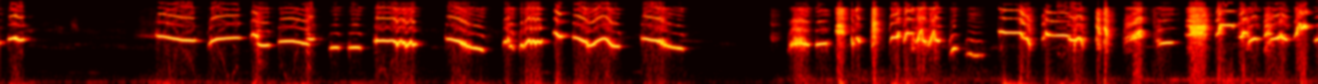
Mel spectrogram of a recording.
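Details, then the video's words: Oriental magpie-robin song for tutoring captive birds. After a short silence, clear looping whistles arrive in quick succession. These are followed by a dense stretch of scratchy, chattering notes mixed with high, thin whistles. "Masteran untuk burung Kacer"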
